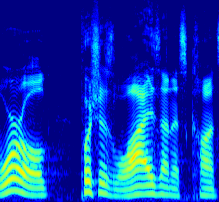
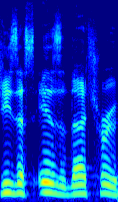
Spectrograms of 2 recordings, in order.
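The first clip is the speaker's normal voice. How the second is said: ordinary talk, nothing marked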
